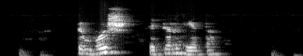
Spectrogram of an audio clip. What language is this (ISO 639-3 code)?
bel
